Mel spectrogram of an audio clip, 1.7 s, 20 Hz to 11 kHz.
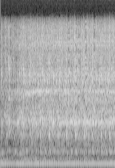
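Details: Sewing machine stitching two layers of pliable upholstery-weight fabric with the same foot and a size 16 needle. Quick, even mechanical ticking with a steady motor hum, no labouring or thumps; it stitches normally with good results.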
